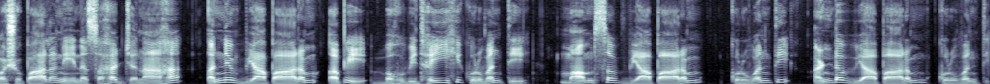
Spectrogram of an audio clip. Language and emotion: Sanskrit, neutral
